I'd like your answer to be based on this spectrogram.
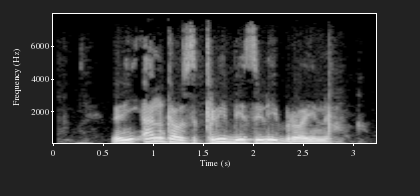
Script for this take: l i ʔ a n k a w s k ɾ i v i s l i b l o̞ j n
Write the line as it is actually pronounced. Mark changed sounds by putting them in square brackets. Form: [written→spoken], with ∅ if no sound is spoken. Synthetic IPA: l i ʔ a [n→ŋ] k a w s k ɾ i [v→b] i s l i b [l→ɾ] o̞ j n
